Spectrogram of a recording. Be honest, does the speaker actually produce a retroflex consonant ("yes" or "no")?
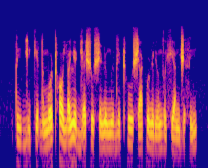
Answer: yes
